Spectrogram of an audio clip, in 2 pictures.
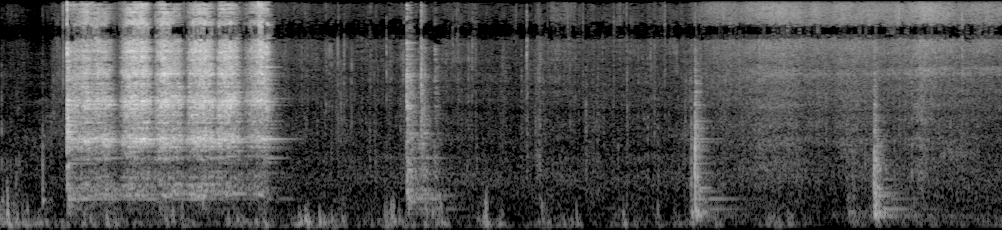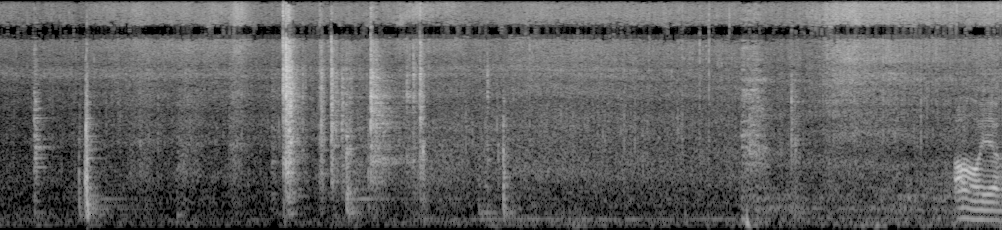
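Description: Baguette toasting on a flat-top griddle in garlic butter at a Santa Maria live-fire cook, a steady close sizzle and fry with scraping and rubbing sounds, loud bursts early and scattered sharp clatters, with a voice talking briefly.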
